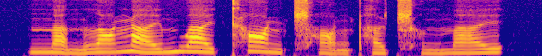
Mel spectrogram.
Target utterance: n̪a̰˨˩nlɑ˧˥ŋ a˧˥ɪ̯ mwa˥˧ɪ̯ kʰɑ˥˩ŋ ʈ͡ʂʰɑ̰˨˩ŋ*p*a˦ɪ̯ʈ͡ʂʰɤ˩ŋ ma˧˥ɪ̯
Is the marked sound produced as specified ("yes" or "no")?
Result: no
